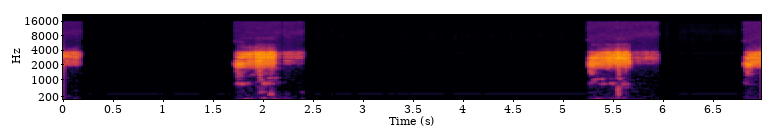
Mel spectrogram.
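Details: Owl calling at its nest as a rabbit is brought to its mate on an April 2012 evening. Widely spaced, harsh screeches sound three times, several seconds apart, with silence between.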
